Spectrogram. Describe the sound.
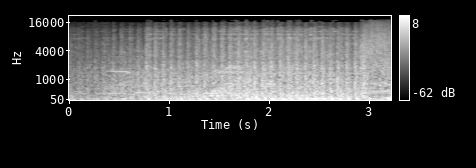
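Rapid automatic gunfire from a film action sequence: dense, overlapping shots fired in fast succession, loud and continuous throughout the short stretch.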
